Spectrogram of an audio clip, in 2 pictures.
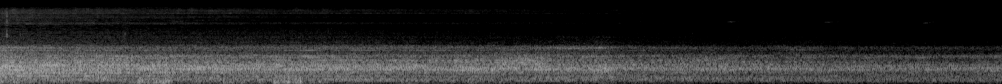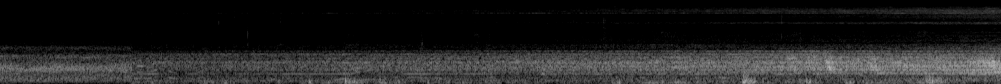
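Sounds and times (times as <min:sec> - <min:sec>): electric train running: 0:00.0 - 0:20.0.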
